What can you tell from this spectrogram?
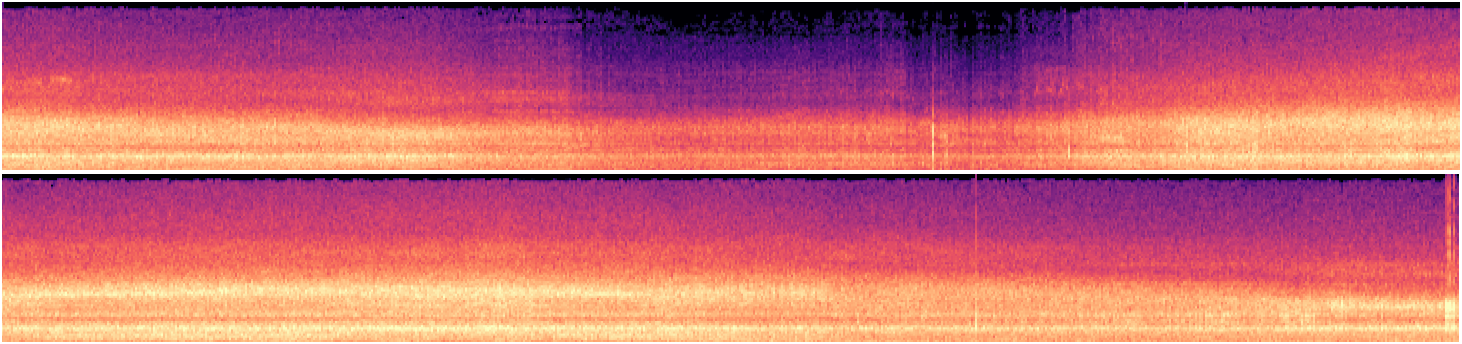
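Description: Aerobatic biplane's piston engine and propeller running, heard from the cockpit over rushing air. About five seconds in the engine is throttled back and goes much quieter, then powers up again about eleven seconds in and runs steadily at high power.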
